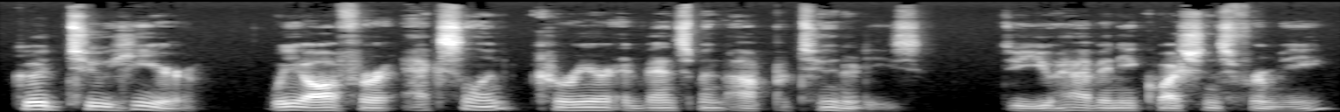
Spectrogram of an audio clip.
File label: advanced question slow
